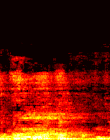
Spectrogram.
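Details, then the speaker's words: Infant with tracheomalacia, a narrowed, collapsing airway, gives a brief, harsh, grunting noisy breath: stridor showing difficulty with air movement. "So if you can hear that there's difficulty with air movement, obviously, you know there's something going on in the airway"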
